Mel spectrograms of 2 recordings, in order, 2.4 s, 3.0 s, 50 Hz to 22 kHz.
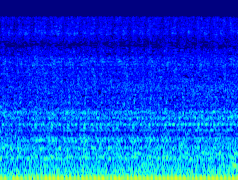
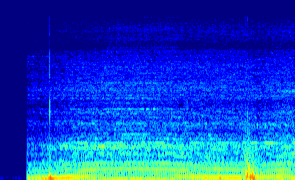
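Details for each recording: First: Lifan X60 petrol, about 38,900 km, idling: low uneven metallic buzz-rattle, also heard when pulling away, from the exhaust heat shield broken loose at its weld on the muffler pipe. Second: Lifan X60 at 38,900 km, after refitting the detached exhaust pipe heat shield with a new clamp; engine revs up and settles with no tinny buzz from underneath; normal exhaust, heat shield rattle gone.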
